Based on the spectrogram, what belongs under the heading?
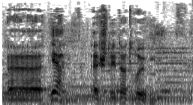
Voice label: Mann

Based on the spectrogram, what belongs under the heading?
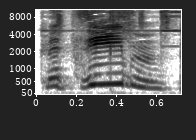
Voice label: Frau, Stimmproben; Seinfeld

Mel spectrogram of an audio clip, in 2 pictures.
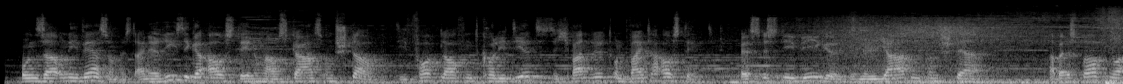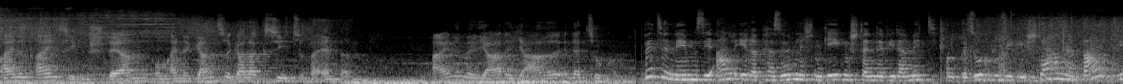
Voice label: Sprecher Sprecherin; Shining Girls

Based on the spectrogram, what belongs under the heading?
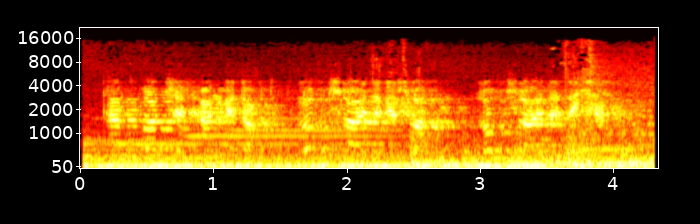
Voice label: Computerstimme; "Was du mitnimmst" ("What You Take with You"); The 100

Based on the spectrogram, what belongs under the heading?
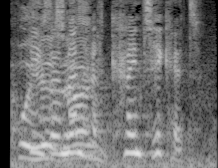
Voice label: Flugbegleiterin; Winning Time

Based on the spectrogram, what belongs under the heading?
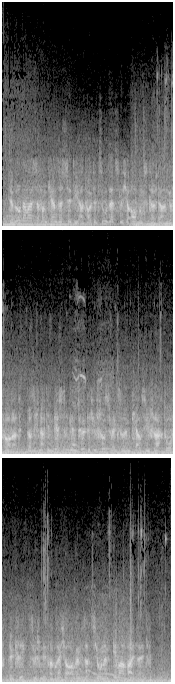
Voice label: Radiosprecher; Stimmproben; Fargo

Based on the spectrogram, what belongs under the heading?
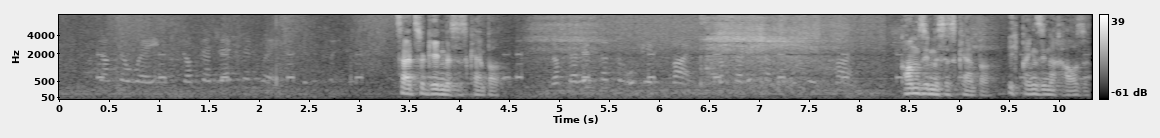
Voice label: Durchsagen Polizist; Stimmproben; City On A Hill

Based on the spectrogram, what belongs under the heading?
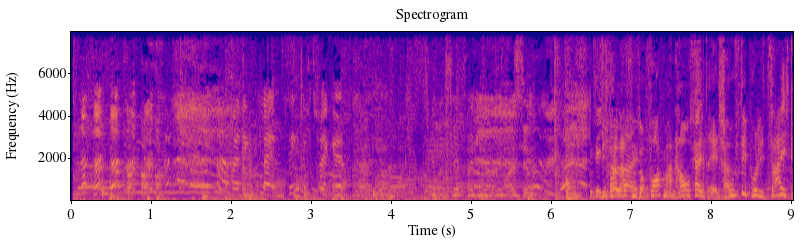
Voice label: Frau, Stimmproben; Paul Mosley

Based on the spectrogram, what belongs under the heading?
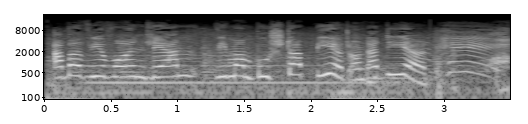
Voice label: Kleines Waisenkind; Schmigadoon

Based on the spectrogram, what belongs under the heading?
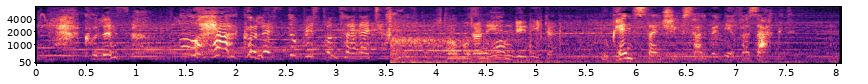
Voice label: Bewohnerin Bewohnerin In Menge; Hercules; Gryphon Aelteste

